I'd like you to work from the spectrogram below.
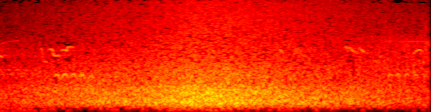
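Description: Ocean surf rolls in as one broad wave swell that builds to a peak and fades away, with a steady wash of water and light wind and no voices.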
